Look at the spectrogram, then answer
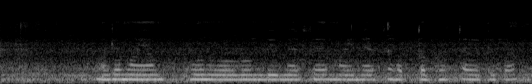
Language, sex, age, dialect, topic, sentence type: Marathi, female, 18-24, Varhadi, banking, question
